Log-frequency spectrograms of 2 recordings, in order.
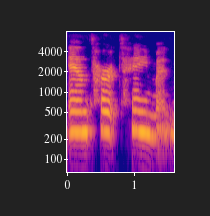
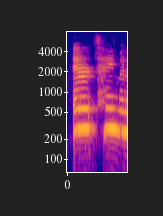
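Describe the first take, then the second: First: The T after the N is pronounced. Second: The T after the N is silent. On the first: "I am not saying entertainment" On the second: "in a fast speech, it is more logical to say"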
